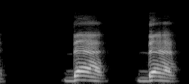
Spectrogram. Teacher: huruf Dal da itu bacanya itu di belakang gigi seri persis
